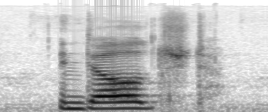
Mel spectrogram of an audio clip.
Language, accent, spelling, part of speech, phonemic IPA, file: English, US, indulged, adjective / verb, /ɪnˈdʌld͡ʒd/, En-us-indulged.ogg
- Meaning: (adjective) Having had all desires, wishes, and whims granted; having been brought up lavishly, wanting for nothing; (verb) simple past and past participle of indulge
